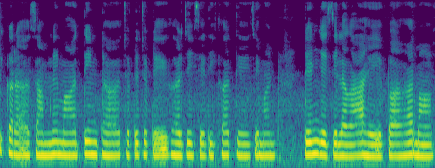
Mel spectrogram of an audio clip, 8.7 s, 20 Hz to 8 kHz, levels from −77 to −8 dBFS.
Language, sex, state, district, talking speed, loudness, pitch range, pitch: Chhattisgarhi, female, Chhattisgarh, Jashpur, 135 wpm, -14 LUFS, 165-175 Hz, 170 Hz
